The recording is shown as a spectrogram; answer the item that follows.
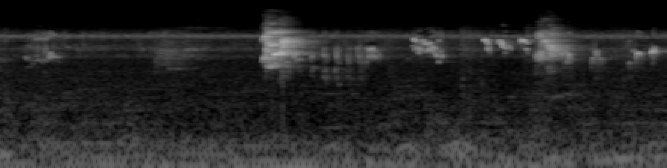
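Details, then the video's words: Practice singing by a young canary: after a quiet start, a loud harsh note, then a series of short high chirps and scratchy fragments, speeding up toward the end. A faint continuous high tone is present. "Burung kenari muda belajar ngriwik"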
